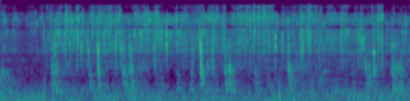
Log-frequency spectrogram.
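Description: Whole small red onions frying in hot oil in a clay pot: a steady sizzle with many small pops and clicks as a slotted wooden spoon stirs them.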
